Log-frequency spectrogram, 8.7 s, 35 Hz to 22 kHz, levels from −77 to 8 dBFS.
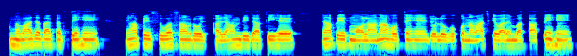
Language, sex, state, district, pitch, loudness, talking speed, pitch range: Hindi, male, Bihar, Supaul, 115 Hz, -14 LUFS, 195 wpm, 110-125 Hz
